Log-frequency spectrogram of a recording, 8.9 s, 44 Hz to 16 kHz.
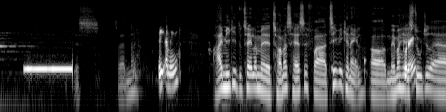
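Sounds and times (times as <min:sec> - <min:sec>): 
telephone dial tone while calling: 0:00.5 - 0:01.5
speech: 0:02.4 - 0:03.8, 0:04.3 - 0:08.9.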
